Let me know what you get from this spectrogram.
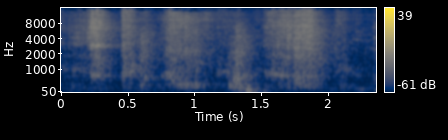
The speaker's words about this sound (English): All right, I had water, I'm having a Funyun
